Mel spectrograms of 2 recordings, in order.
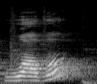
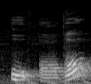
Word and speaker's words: uovo: The same happens with other words, for example "uovo" (egg) or "uomo" (man). The vowel «U» is before another vowel and is pronounced with a very fast and very direct sound. Not "u-o-vo", but "uovo". Now let's move on to the consonants.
